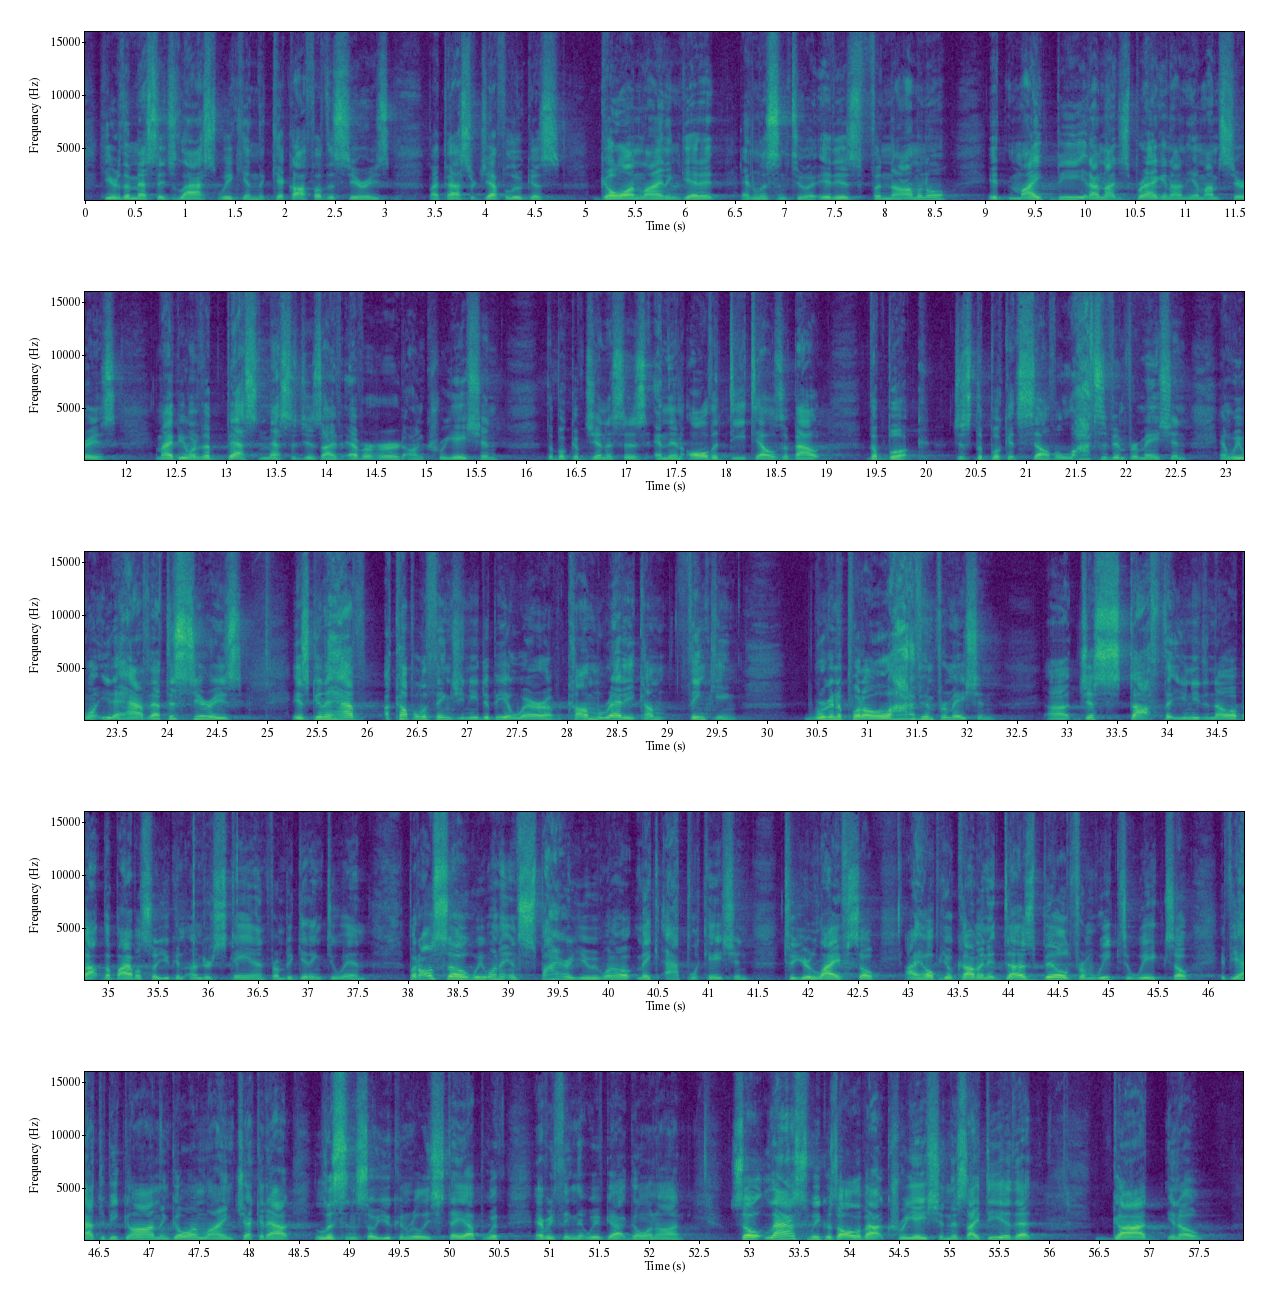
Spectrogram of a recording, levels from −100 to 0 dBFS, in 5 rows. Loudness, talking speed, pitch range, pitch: -30 LUFS, 200 wpm, 125-160 Hz, 140 Hz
